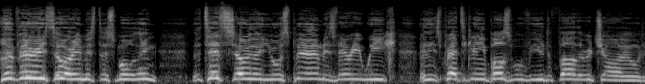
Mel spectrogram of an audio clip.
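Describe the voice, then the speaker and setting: A man rattles along at a very fast pace in a put-on character voice at an extremely high pitch. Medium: game stream. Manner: formal, polite, deadpan.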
